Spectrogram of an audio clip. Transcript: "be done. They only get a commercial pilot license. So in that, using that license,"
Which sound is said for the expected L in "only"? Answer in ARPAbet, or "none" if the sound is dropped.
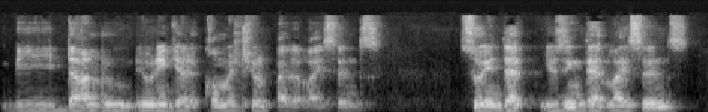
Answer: none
